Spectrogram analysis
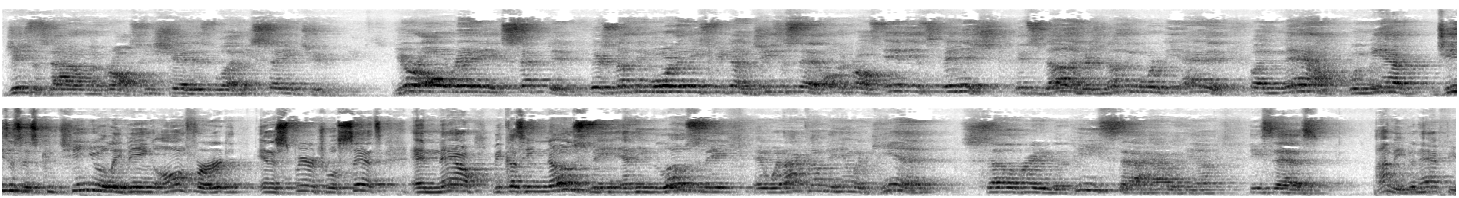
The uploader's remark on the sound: on Sunday, October 22, 2023 at North Beaver Baptist Church, West Jefferson, NC.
